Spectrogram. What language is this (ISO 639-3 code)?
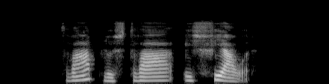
fry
